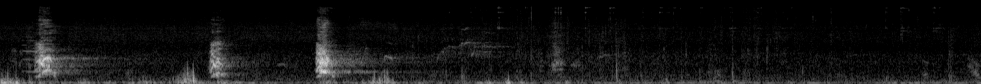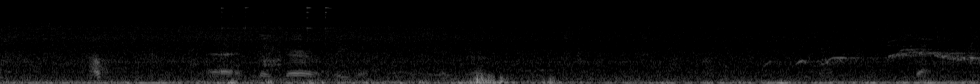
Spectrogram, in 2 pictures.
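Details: Eight-month-old Cane Corso being worked in a training session: three loud, sharp barks within the first three and a half seconds, then quieter scattered noises and faint voices for the rest.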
